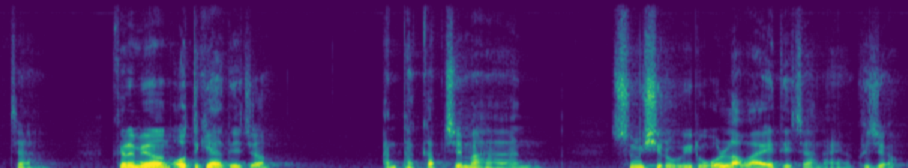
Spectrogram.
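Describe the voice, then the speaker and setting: A man's voice: mid-range voice, sing-song, moderate pace. Pastor, male, mid-range voice, preaching a sermon to his church and drawing listeners in with questions. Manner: storytelling with rhetorical questions to the congregation. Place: church sanctuary.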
